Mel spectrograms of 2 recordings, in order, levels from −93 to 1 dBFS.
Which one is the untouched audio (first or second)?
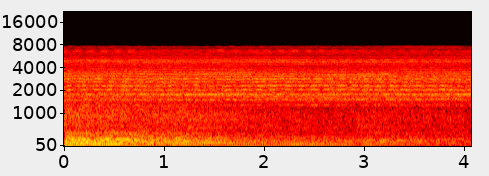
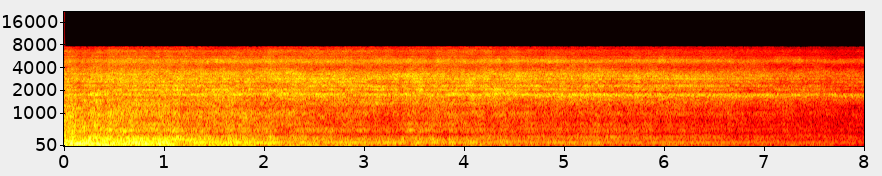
first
